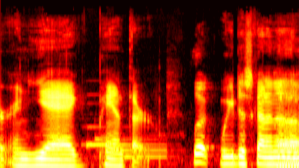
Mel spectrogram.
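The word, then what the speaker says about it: Jagdpanther: And I have been saying Jag Tiger and Yag or Jag Panther. The J is a Y, basically. – Yeah.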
